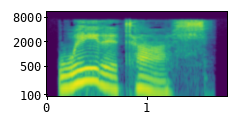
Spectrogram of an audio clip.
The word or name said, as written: veritas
